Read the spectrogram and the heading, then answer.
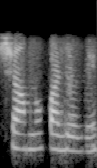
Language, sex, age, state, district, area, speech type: Punjabi, female, 30-45, Punjab, Mohali, rural, conversation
